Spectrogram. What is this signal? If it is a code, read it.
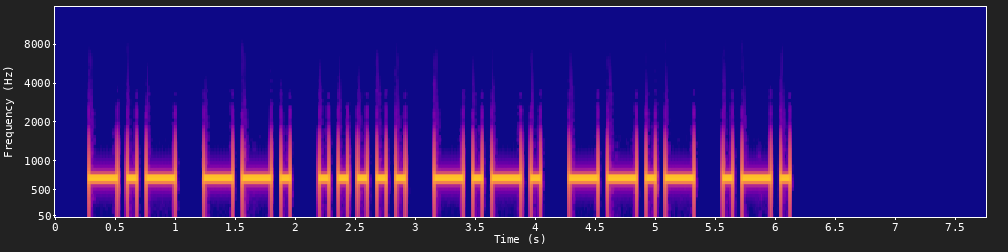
Morse code, heard as a keyed tone, about 15 wpm, 700 Hz. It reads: KG5CQR
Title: USA Call Signs Repeated 3x 15wpm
